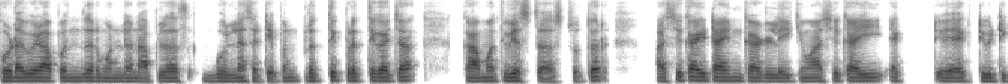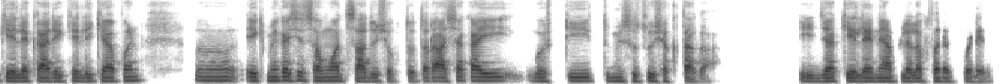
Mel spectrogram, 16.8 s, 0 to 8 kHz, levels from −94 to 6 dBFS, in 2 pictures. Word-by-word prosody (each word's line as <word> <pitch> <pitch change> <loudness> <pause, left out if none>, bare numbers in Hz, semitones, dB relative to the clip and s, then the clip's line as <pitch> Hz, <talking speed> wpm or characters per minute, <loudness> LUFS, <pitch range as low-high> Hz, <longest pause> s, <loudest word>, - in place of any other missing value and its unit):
थोडा 120 -1 +4
वेळ 120 0 +4
आपण 120 0 +1
जर 120 0 +1
म्हटलं 110 +1 -3
ना 105 - -1
आपल्याला 110 +2 0 0.3
बोलण्यासाठी 115 +1 -1
पण 120 0 -7
प्रत्येक, 125 +2 -1
प्रत्येकाच्या 125 +1 +2 0.5
कामात 115 +1 +1
व्यस्त 120 -1 +1
असतो. 95 -2 -5
तर - - +4 0.4
असे 115 +4 0
काही 130 -1 +5
टाईम 125 -1 +4
काढले 115 -1 +1
किंवा 115 0 -3
असे 125 +2 -3
काही 120 +1 +1
ऍक्ट 115 -2 -9
एक्टिव्हिटी 115 0 0
केले, 115 +1 +3
कार्य 115 -1 +3
केले, 115 0 -1
की 125 - +2
आपण 130 +3 +1 0.5
अ, - - -3 0.4
एकमेकांशी 130 +1 +1
संवाद 125 0 +2
साधू 110 +1 +2
शकतो. 105 - -6
तर 120 0 -1
अशा 120 +3 +3
काही 130 0 +4 0.3
गोष्टी 125 +1 -2 0.2
तुम्ही 120 +1 -3
सुचवू 110 -2 -2
शकता - - 0
का? - - -8 0.8
की 105 - -1
ज्या 115 +1 +4
केल्याने 110 0 +3
आपल्याला 110 0 +2
फरक 110 - +3
पडेल? - - -2
115 Hz, 170 wpm, -21 LUFS, 110-125 Hz, 0.8 s, काही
